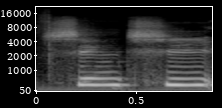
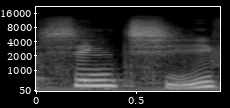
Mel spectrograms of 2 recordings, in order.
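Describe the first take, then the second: First: It is said with a mainland Mandarin pronunciation. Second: It is said with a Taiwanese Mandarin pronunciation.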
